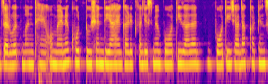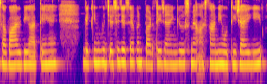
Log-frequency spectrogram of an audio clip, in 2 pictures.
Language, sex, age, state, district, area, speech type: Hindi, female, 30-45, Madhya Pradesh, Gwalior, rural, spontaneous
